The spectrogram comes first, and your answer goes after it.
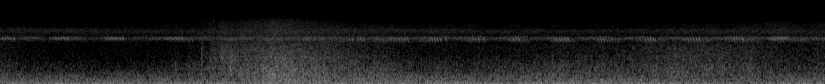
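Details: Crickets chirping at night on a beach, recorded binaurally: a steady, high, finely pulsed trill runs unbroken under a constant low rumble of wind and distant surf, with a soft swell of noise near the third second.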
